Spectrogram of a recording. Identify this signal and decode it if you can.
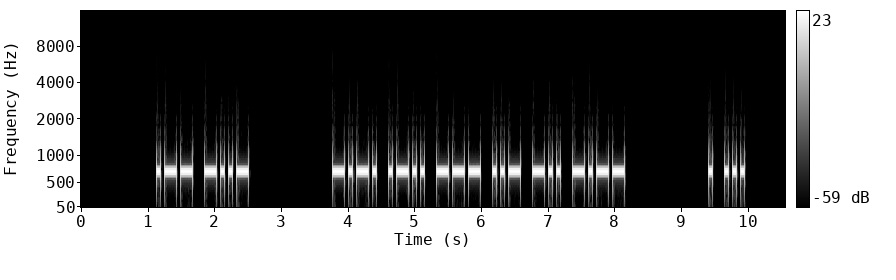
Morse code, heard as a keyed tone, about 21 wpm, 700 Hz. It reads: WX CLOUDY ES
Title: Common QSO Phrases - 3x Word-Spacing - 20wpm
